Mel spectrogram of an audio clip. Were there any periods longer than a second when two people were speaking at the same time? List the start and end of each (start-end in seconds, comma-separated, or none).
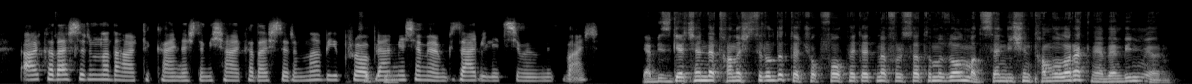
none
